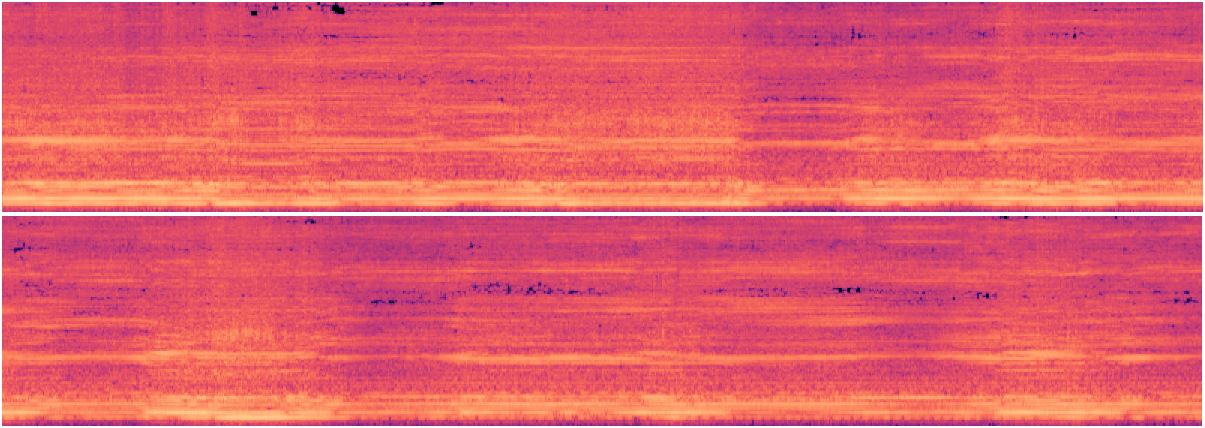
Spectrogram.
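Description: Semi-automatic optical lens edger running, its grinding wheel shaping an eyeglass lens clamped between the spindles: a steady motor hum with grinding noise that rises and falls in loudness a few times.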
